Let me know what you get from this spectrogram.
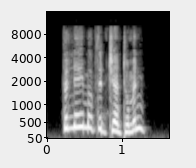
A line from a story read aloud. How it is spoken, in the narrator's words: cried the king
